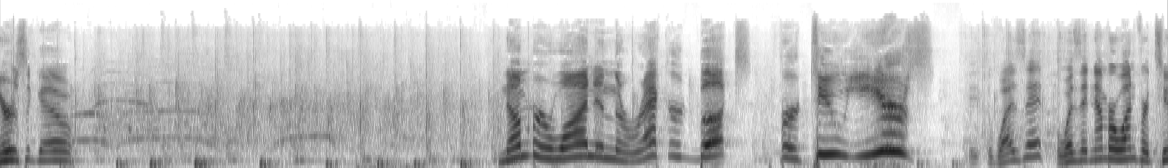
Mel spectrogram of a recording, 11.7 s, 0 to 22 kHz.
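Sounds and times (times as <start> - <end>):
speech: 0.0 - 1.0, 5.0 - 11.6
thumping beat: 0.0 - 7.1, 7.7 - 9.9
crowd applause: 0.6 - 5.4.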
